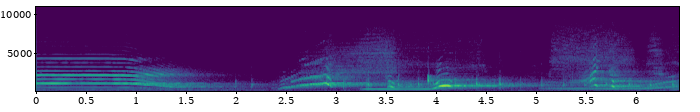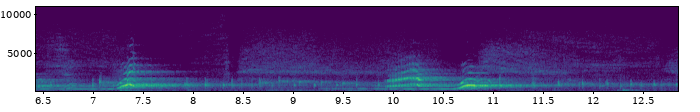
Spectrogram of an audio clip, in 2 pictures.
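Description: A held chord fades out in the first two seconds. Then comes a series of overlapping, animal-like calls, each sliding up in pitch and then holding a steady tone, with a few sharp knocks among them.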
